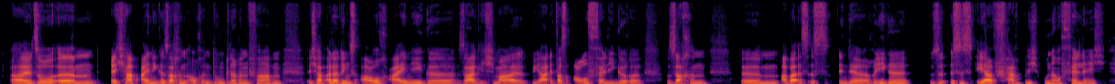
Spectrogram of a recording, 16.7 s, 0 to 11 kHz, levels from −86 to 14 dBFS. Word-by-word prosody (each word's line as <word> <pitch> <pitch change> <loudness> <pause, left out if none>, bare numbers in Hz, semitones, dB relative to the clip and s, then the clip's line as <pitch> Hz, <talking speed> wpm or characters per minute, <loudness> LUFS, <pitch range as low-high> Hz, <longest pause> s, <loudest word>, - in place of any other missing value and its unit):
Also, 125 +2 +3
ähm, 120 0 +3 0.2
ich 135 +1 0
habe 135 - +3
einige 145 0 +1
Sachen 140 0 +1
auch 135 0 -5
in 130 -3 -6
dunkleren 165 +5 -5
Farben. 155 +2 -3 0.4
Ich - - -9
habe 145 0 +4
allerdings 140 0 +3
auch 140 +6 0
einige, 125 0 -1
sage 115 0 +2
ich 115 +1 -12
mal, 120 0 +1
ja, 120 +1 +1
etwas 135 -1 -2
auffälligere 115 -6 -4 0.4
Sachen. 105 -2 -1 0.4
Ähm, 110 -1 -2
aber - - +6
es - - -8
ist - - -10
in 125 0 -6
der 125 -2 -1
Regel 145 +2 -2 0.3
si 120 +3 -8
ist 140 +2 -5
es 150 -1 -5
eher 140 +1 +7
farblich 140 -2 -4
unauffällig, 175 +3 -4
130 Hz, 125 wpm, -24 LUFS, 120-145 Hz, 0.4 s, eher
